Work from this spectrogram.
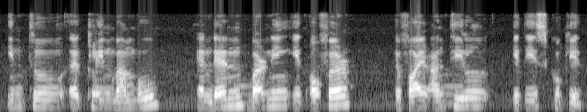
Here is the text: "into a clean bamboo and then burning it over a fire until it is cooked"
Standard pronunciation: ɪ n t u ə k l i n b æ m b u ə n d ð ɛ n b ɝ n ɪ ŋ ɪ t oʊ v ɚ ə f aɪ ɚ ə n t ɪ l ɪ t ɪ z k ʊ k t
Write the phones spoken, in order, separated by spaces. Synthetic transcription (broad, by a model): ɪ n t u ə k l i n b æ m b u ə n d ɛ n b ɝ n ɪ ŋ ɪ t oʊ f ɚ ə f aɪ ɚ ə n t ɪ l ɪ t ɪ s k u k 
